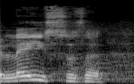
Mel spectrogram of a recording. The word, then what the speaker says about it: Leicester: Cioè con la R alla fine, poi in realtà diventa, è abbreviato perché si scrive Leicester, però si legge Leicester, Leicester, cioè una roba così che non però era, era, era stato, stato, un momento meraviglioso.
